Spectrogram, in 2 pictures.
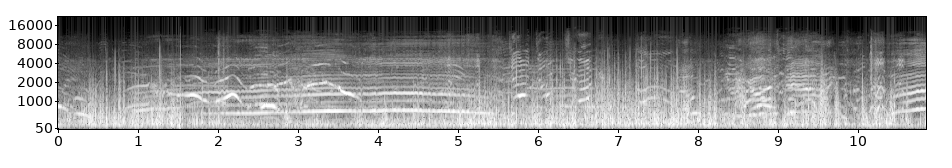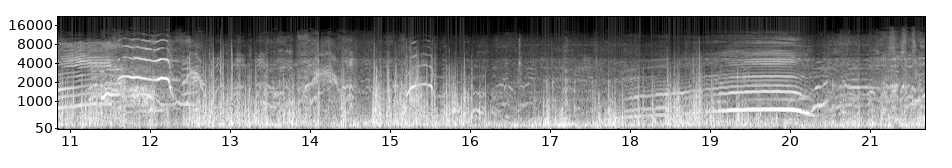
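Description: A young child screams and laughs with excitement close by.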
